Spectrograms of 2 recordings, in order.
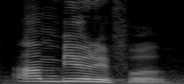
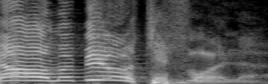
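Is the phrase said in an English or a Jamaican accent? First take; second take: English; Jamaican. First: It is said in a standard English accent. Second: It is said in a Jamaican Patois accent. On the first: "Compared to English" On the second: "try to say, I am beautiful in power"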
